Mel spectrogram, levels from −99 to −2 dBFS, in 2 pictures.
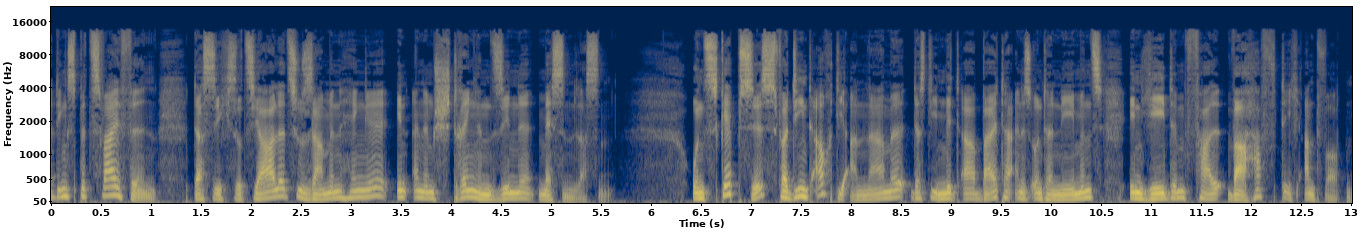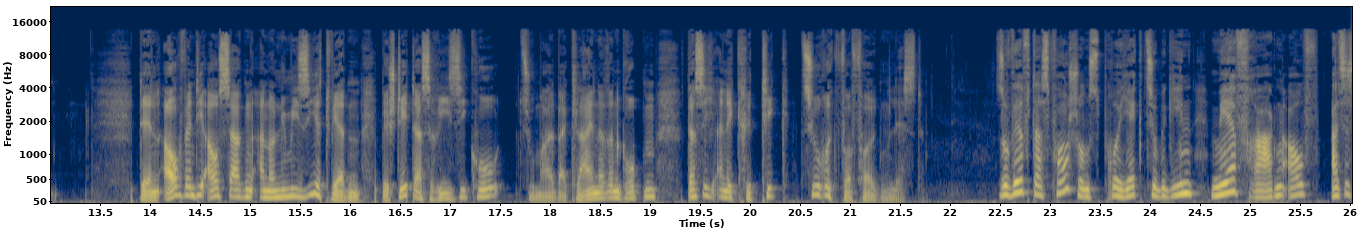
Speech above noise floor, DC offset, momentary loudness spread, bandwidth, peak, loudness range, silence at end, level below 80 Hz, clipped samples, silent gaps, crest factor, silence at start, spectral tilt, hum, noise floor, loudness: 29 dB; under 0.1%; 11 LU; 13.5 kHz; -6 dBFS; 4 LU; 0 s; -48 dBFS; under 0.1%; none; 20 dB; 0 s; -5 dB/octave; none; -54 dBFS; -26 LUFS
